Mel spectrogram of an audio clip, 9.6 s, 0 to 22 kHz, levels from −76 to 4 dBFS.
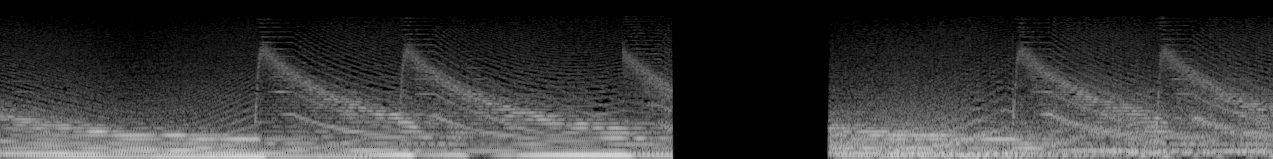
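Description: A clip of sounds, broken by a stream reconnect from 5.04 to 6.23 s: the audio stops dead for about 1.17 s, and when it returns it has jumped ahead by roughly a second rather than picking up where it stopped. That skip is what separates it from a simple dropout, where the material would continue from the point of interruption. The cause is a broken connection, after which the player reconnected and restarted its decoder partway through the live stream.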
